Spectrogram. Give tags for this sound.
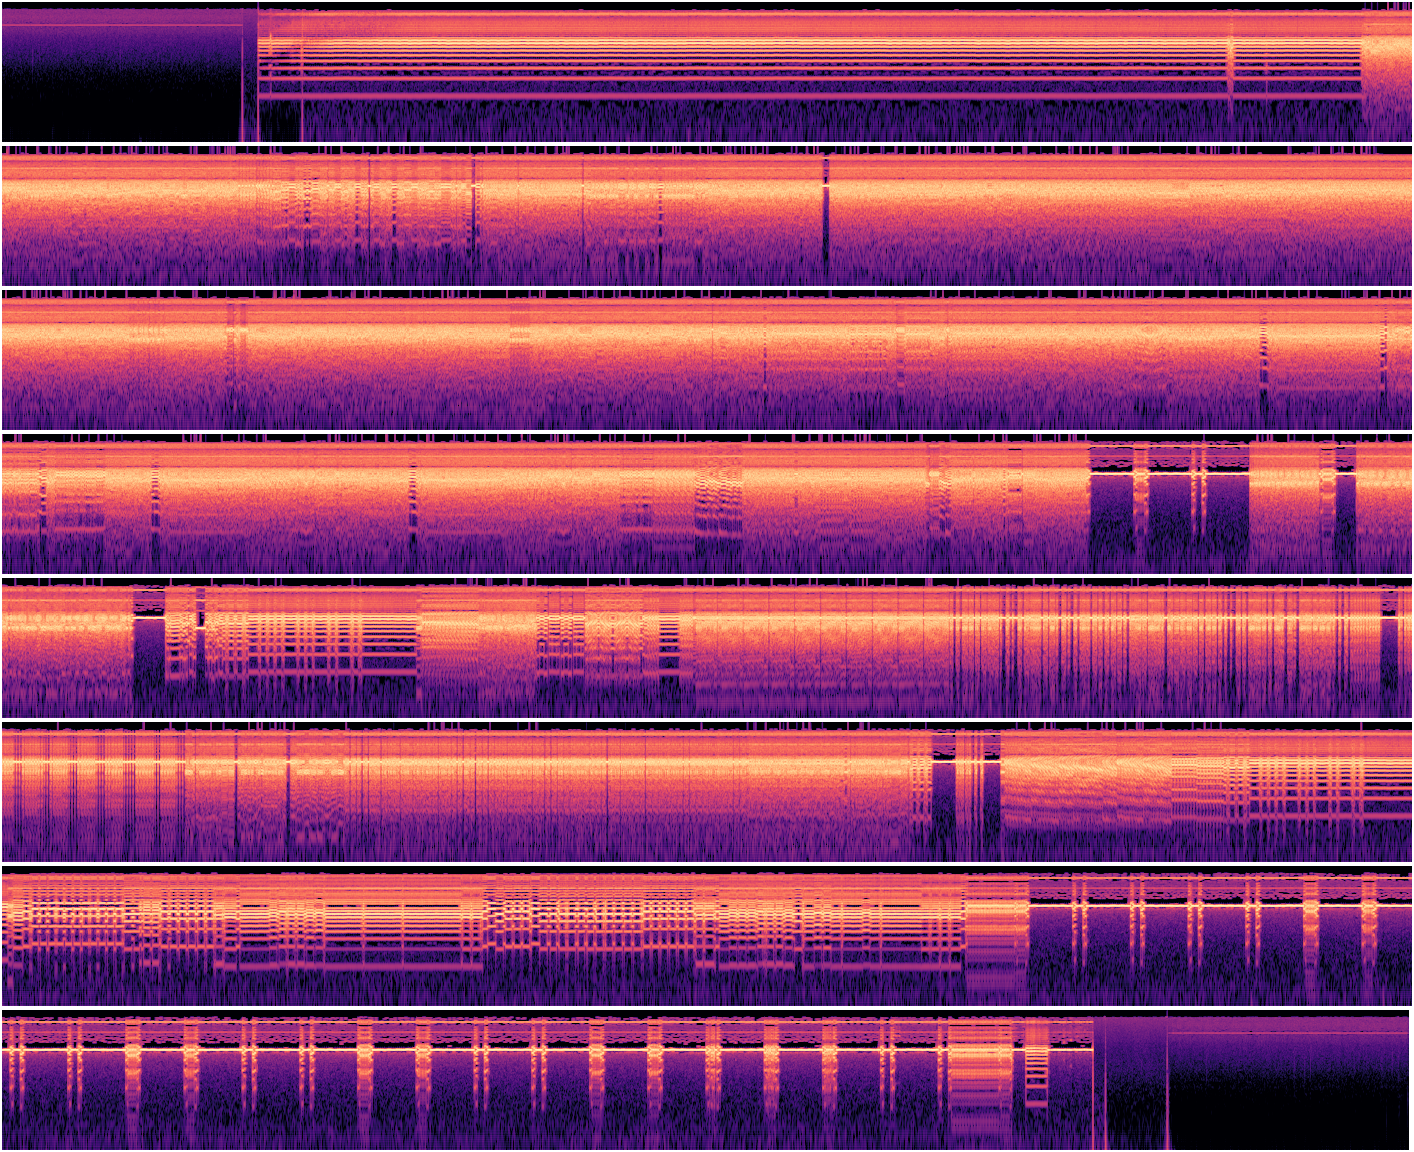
commodore; datassette

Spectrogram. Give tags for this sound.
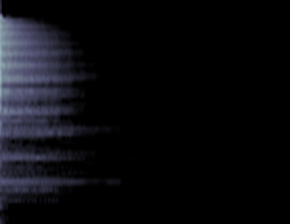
stereo; drums; cymbal

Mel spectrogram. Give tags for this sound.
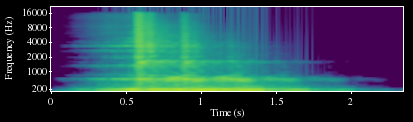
intense; noise; short; damage; mistake; file; theater; swoosh; coming; glitch; computer; error; wrong; rolling

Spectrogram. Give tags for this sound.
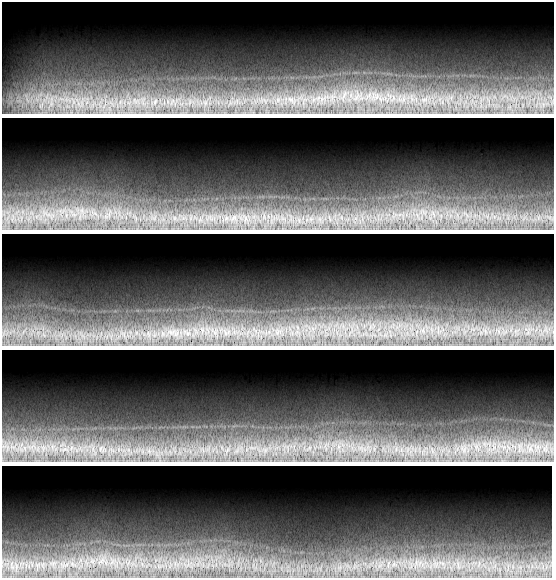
air; ambience; ambient; arctic; artificial; atmosphere; autumn; background-sound; blow; blowing; breeze; designed; draft; environment; field-recording; fx; general-noise; howling; nature; nord; north; sound-design; soundscape; storm; synth; weather; white-noise; wind; wind-machine; windy

